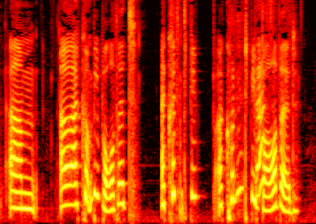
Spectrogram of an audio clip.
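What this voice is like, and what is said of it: Put-on Australian accent. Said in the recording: “You try an Australian accent.”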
